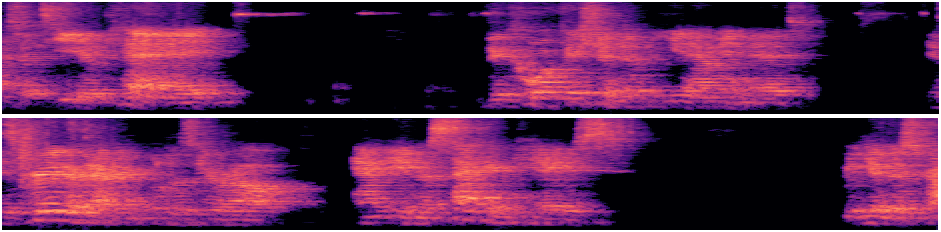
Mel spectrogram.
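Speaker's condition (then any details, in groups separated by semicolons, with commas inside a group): No condition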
